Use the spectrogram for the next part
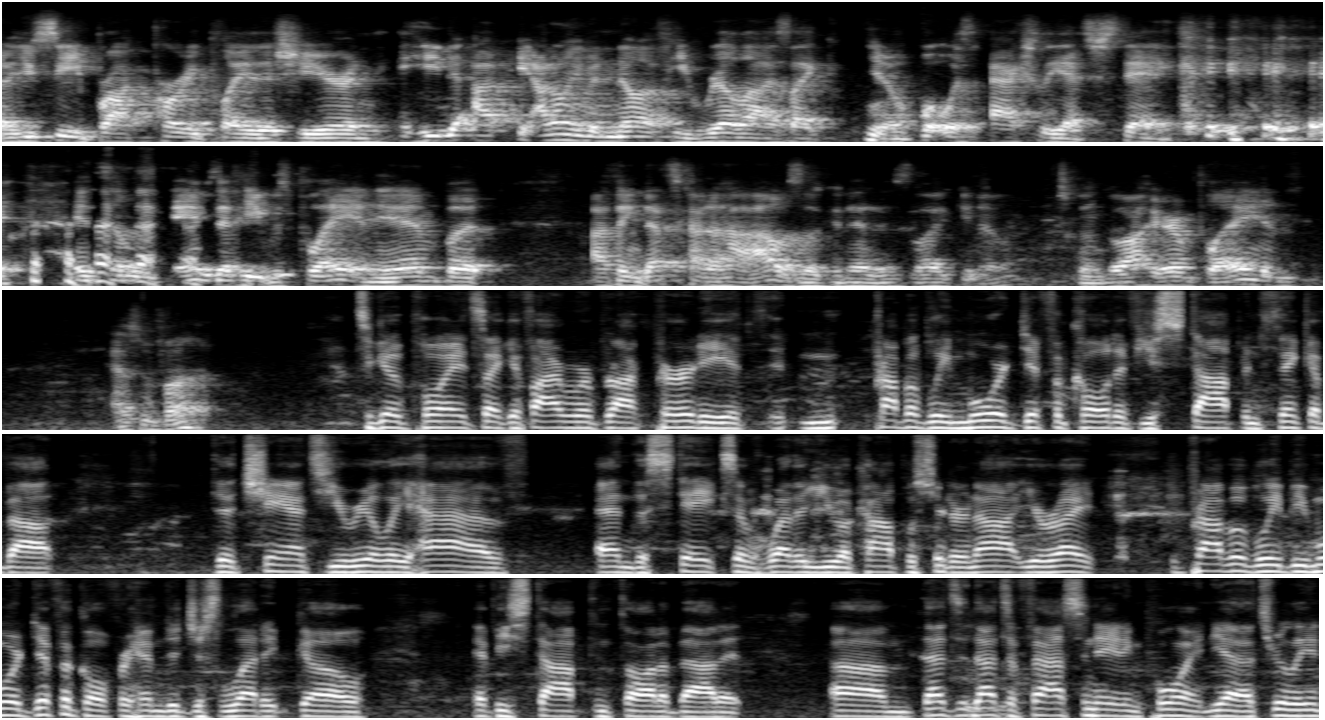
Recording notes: Hosts a Super Bowl LVII Eagles-Chiefs Preview from Media Row in Phoenix, Ariz.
